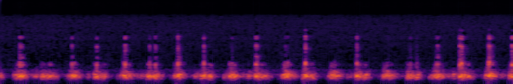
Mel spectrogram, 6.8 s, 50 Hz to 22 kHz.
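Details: Doppler heart sounds from an adult woman over the pulmonary valve, possibly with the mitral valve heard behind: whooshing, pulsing heartbeat about 87 a minute with a fainter second valve sound.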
